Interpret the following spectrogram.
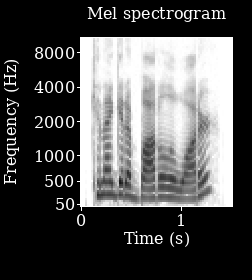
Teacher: Get a becomes getta. And of becomes a. Tiny, almost gone.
